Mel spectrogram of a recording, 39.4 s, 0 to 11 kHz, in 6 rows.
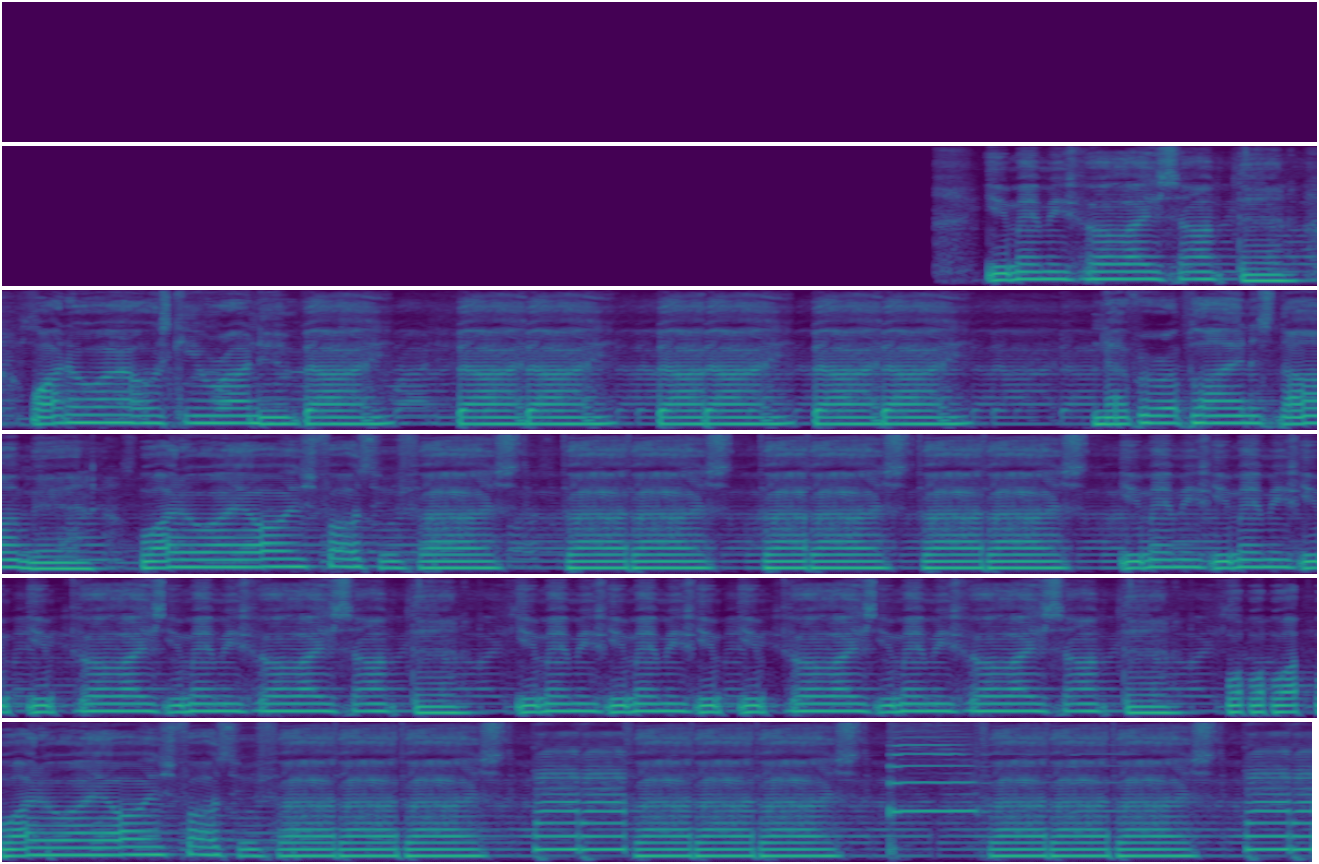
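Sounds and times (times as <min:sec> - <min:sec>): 
main vocal: 0:11.2 - 0:39.4.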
